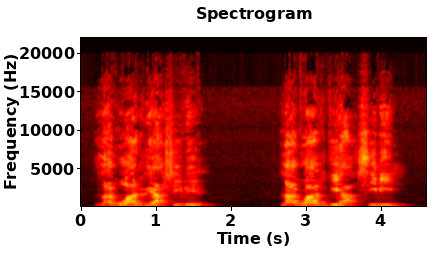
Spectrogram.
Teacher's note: But when the GU is followed by an A, it's a GW sound, like La Guardia Civil.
